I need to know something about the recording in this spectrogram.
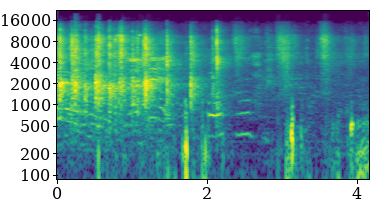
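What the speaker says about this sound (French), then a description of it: "On applaudit, je vous en prie." Scattered hand claps break out among a small audience at a certificate ceremony marking the end of an internship, sharp irregular slaps that come and go while voices, including a child's, talk over them.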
